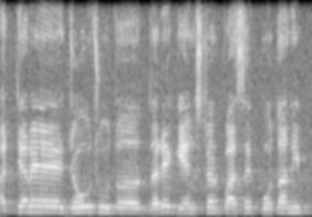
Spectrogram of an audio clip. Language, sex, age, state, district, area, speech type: Gujarati, male, 60+, Gujarat, Rajkot, urban, spontaneous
